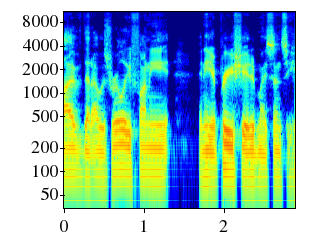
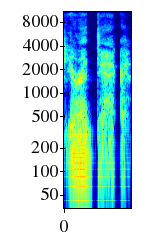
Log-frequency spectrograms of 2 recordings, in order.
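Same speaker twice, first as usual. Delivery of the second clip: hushed, soft, breathy close-to-the-ear whisper; 8 dB quieter than usual. Joking about what someone at a conference said: imitating Nora whispering. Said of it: "she just whispered in your ear".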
